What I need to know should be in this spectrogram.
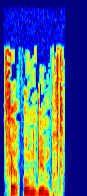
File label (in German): "verunglimpft", German; adjectives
